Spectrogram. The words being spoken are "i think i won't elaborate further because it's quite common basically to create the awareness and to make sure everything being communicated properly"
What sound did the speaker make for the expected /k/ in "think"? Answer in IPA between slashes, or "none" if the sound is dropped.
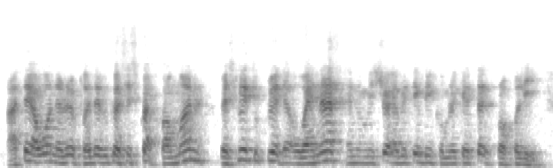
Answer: none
